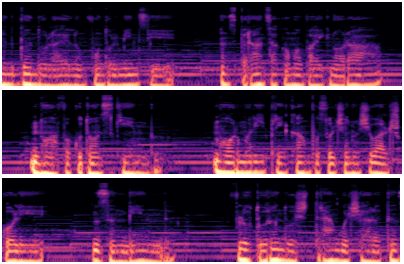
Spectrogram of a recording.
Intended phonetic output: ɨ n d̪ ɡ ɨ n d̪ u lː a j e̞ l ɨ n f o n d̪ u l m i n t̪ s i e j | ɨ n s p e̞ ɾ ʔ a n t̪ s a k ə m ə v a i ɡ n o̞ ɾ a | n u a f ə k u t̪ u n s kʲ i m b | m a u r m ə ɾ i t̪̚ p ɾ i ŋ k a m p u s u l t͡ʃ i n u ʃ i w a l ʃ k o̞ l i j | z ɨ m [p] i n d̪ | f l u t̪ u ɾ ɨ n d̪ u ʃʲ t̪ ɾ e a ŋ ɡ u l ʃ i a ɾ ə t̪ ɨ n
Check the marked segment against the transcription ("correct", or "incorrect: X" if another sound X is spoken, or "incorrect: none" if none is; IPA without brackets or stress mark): incorrect: b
